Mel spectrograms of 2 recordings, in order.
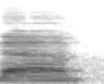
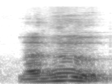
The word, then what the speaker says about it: Lahug: rented in Cebu, in Lagum. Lagum? How do you say it? Lahug? Lahook? Lahook. It's spelled lahug, like give me a great big hug. Lahug. Lahook, I guess you pronounce it, something like that.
